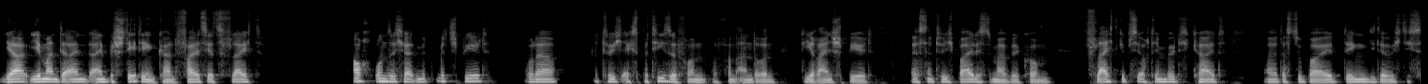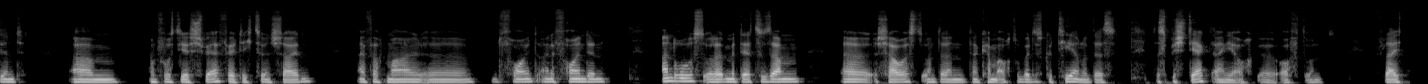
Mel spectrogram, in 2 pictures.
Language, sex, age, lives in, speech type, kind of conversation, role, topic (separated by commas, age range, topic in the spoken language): German, male, 35-39, Germany, conversation, advice, advisor, Warum fällt mir das Einkaufen und das Treffen von Kaufentscheidungen so schwer?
